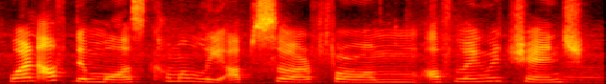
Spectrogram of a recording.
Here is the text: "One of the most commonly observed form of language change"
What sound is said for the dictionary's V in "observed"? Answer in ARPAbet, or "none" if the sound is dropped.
none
